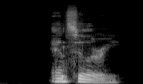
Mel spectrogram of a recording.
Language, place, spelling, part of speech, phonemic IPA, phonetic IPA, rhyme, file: English, Queensland, ancillary, adjective / noun, /ænˈsɪl.ə.ɹi/, [ɛːnˈsɪl.ə.ɹi], -ɪləɹi, En-au-ancillary.ogg
- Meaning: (adjective) Subordinate; secondary; auxiliary; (noun) 1. Something that serves an ancillary function, such as an easel for a painter 2. An auxiliary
